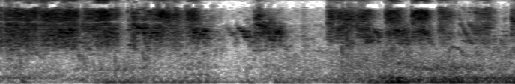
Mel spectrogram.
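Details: Budgie chatter: dense, grating high warbling in quick bursts, dipping briefly to a quieter pause midway before resuming strongly.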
